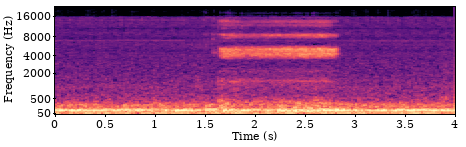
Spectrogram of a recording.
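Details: Colt, a sleeping dog, snores with a low, steady rumbling drone; a brief high electronic tone sounds partway through.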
